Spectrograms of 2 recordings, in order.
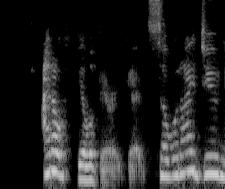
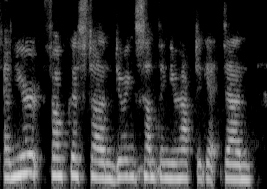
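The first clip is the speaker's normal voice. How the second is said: usual speaking voice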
